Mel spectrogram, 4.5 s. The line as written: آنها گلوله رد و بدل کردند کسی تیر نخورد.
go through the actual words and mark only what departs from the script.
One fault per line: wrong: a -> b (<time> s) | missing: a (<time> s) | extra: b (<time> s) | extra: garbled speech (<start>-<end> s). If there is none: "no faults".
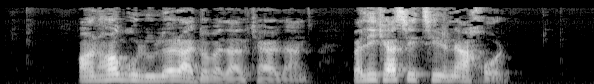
extra: ولی (2.7 s)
